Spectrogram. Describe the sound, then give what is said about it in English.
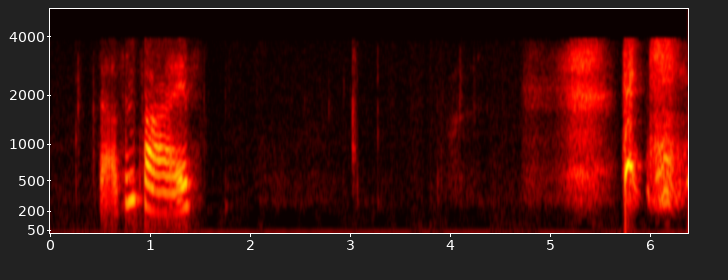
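A loud sneeze: a breathy intake builds up and bursts into a sharp explosive 'achoo'. Earlier, a brief voiced sound is heard, followed by a couple of seconds of near silence. “2005. Bless you.”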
